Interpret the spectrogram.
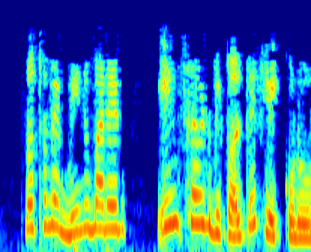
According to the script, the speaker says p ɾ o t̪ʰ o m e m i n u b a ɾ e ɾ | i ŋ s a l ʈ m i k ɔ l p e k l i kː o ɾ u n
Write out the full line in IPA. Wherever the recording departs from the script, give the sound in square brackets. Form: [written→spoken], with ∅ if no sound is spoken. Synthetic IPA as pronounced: p ɾ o t̪ʰ o m e m i n u b a ɾ e ɾ | i [ŋ→n] s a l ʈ [m→b] i k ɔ l p e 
